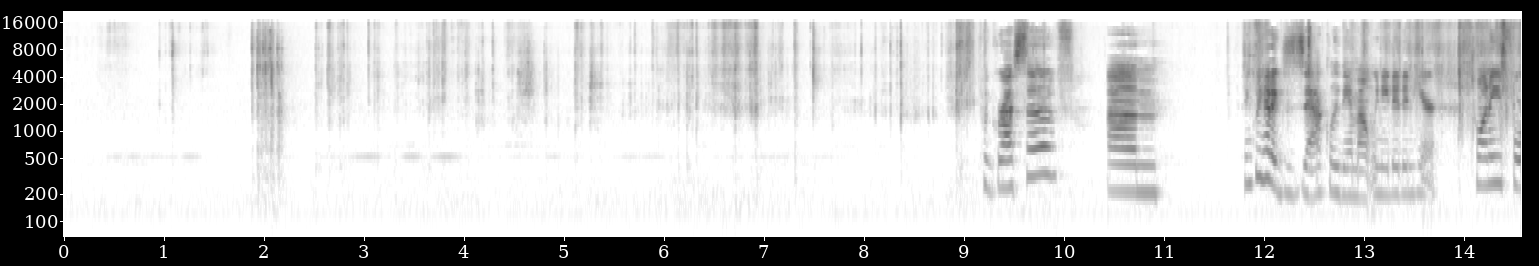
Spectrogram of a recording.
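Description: Paper bills rustle as hands handle them.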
